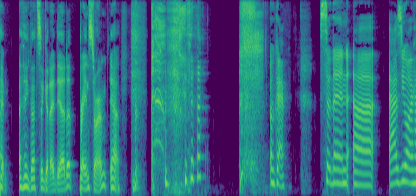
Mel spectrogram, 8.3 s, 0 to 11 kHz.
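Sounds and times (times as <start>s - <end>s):
speech: 0.0s - 4.2s, 5.4s - 5.8s, 6.5s - 8.3s
light coughing: 2.6s - 3.7s.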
